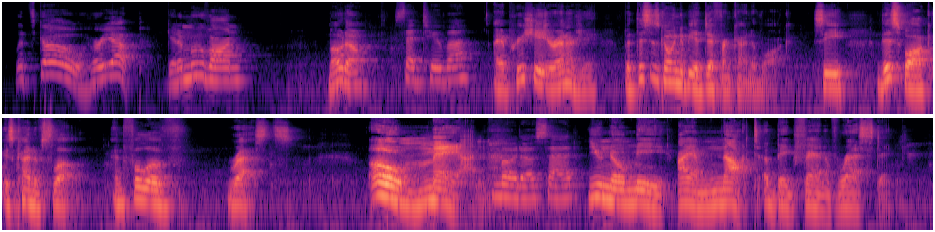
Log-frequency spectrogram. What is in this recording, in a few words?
tuba; tuba-turtle; preschool rhythmic tales; tuba turtle rhythm walk preschool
